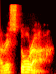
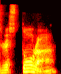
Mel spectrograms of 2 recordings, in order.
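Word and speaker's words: restaurant: French word uh restora in English we write restorent but in French language the pronunciation is restor so while you are writing restorent in spelling on the board you must pronounce it as restora so that your audience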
